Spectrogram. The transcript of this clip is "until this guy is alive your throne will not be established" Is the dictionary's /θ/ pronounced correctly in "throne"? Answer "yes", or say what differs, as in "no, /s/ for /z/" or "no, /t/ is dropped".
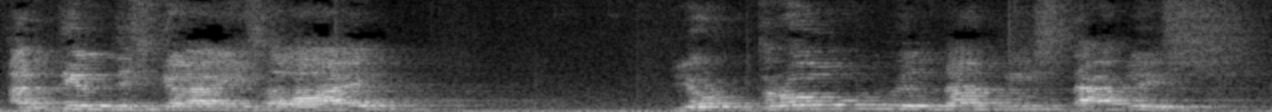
no, /t/ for /θ/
